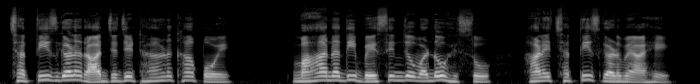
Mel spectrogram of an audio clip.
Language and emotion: Sindhi, neutral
